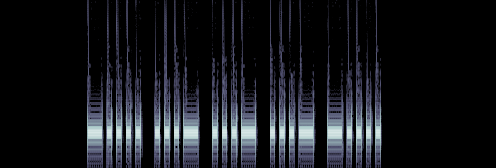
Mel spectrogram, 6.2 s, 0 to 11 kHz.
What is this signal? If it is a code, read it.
Morse code, heard as a keyed tone, about 20 wpm, 700 Hz. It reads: 6VVV6
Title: Five Challenging Letter-Number Combinations 20wpm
